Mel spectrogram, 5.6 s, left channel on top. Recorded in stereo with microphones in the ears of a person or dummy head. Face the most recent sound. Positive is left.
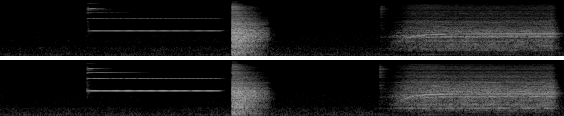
turn(degrees=-40)  # may be behind; listen again after turning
